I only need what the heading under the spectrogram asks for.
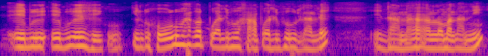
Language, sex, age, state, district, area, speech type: Assamese, female, 60+, Assam, Dibrugarh, rural, spontaneous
